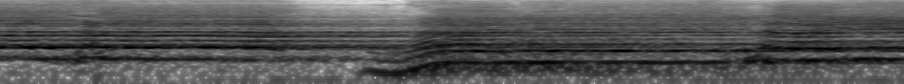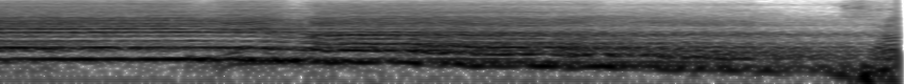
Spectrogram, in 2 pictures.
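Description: Men's voices chanting a Mouride khassida, an Arabic devotional poem, without instruments and through microphones. The notes are long and held, with an upward slide about a second in and a slow fall in pitch toward the end.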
